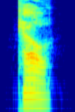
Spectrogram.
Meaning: 1. fellow, guy, chap, bloke 2. freeman
- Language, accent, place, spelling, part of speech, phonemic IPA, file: German, Germany, Berlin, Kerl, noun, /kɛʁl/, De-Kerl.ogg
